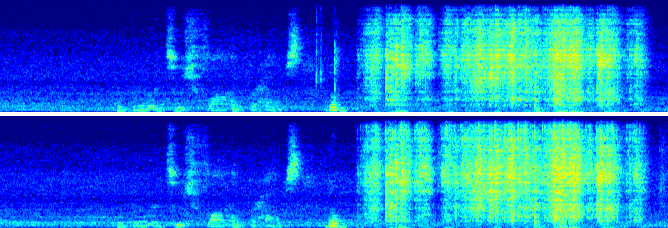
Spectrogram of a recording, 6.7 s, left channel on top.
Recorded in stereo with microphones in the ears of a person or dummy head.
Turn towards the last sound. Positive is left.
turn(degrees=-30)  # may be behind; listen again after turning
